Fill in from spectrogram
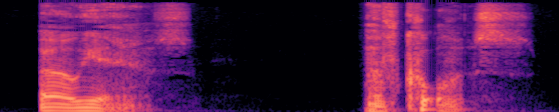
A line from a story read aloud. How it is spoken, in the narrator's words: murmured Temple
